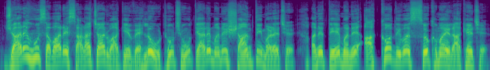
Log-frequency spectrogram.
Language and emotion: Gujarati, happy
